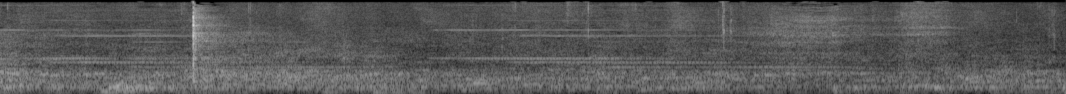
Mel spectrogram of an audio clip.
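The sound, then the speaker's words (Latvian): A parliament chamber voting bell, rung at the chair's call before a vote, rings in one steady, unbroken electric tone for several seconds, over a low murmur of voices and shuffling, with one sharp click early on. “Lūdzu zvanu.”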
